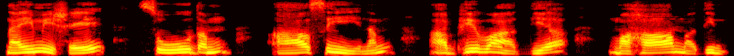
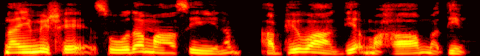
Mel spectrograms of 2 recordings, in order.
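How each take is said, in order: First: The words are said separately with breaks. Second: The words are run together without a break. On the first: The speaker calls it wrong. "പിരിച്ചിട്ടാണ് വാക്കുകളൊക്കെ ഉള്ളത്" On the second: The speaker calls it right. "കൂട്ടിയിട്ട് മാത്രമേ വായിക്കാവൂ"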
